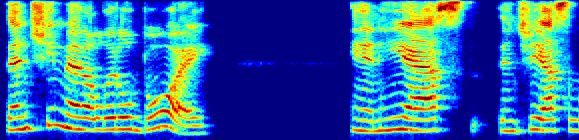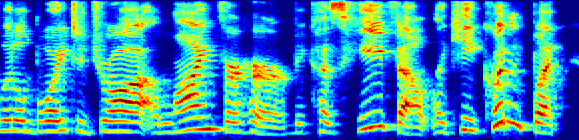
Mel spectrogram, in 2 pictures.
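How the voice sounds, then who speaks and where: A woman teacher with a fairly high, animated voice leads a read-aloud lesson for young children at a measured pace. She explains things simply, repeats herself, and poses questions she then answers herself.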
